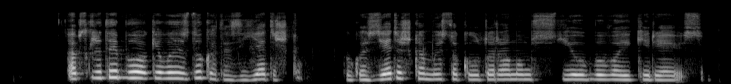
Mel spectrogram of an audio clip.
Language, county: Lithuanian, Klaipėda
